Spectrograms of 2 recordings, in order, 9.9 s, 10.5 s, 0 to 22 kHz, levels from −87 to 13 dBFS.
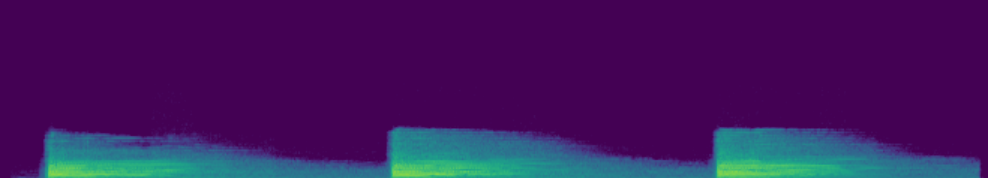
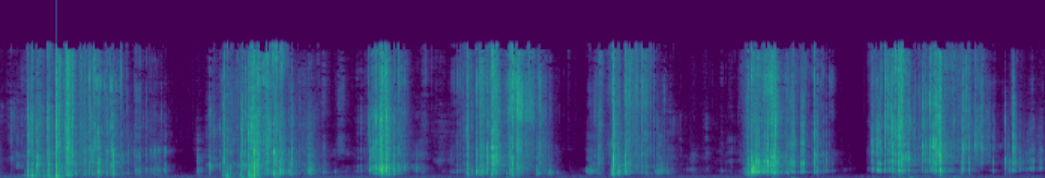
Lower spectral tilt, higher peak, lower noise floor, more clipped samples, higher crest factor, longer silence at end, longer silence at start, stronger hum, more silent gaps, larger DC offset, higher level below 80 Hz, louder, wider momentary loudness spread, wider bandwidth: first, -6 dB/octave vs 0.5 dB/octave; about the same, 0 dBFS vs 0 dBFS; second, -47 dBFS vs -60 dBFS; neither; second, 16 dB vs 28 dB; first, 1.1 s vs 0.1 s; first, 0.45 s vs 0.25 s; neither; neither; first, 0.9% vs under 0.1%; first, -42 dBFS vs -56 dBFS; first, -12 LUFS vs -24 LUFS; about the same, 22 LU vs 21 LU; second, 6.4 kHz vs 17 kHz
